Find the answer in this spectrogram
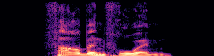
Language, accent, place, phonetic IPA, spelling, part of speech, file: German, Germany, Berlin, [ˈfaʁbn̩ˌfʁoːən], farbenfrohen, adjective, De-farbenfrohen.ogg
- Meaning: inflection of farbenfroh: 1. strong genitive masculine/neuter singular 2. weak/mixed genitive/dative all-gender singular 3. strong/weak/mixed accusative masculine singular 4. strong dative plural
